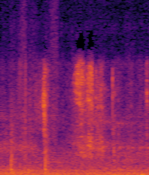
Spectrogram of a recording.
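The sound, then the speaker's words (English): Faint scratching of a pen writing on paper, a few short strokes and scrapes over a low background hiss. “I'm already writing the description as we're going.”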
